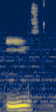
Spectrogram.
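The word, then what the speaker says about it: Ys: It's spelled Y-S, but it's pronounced Ease.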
